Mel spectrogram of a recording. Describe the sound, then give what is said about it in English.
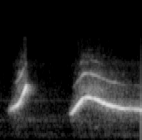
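A loud, clear two-part wolf whistle, heard alone: a short note sliding upward, a brief pause, then a longer note that rises and slowly falls away. “this wolf whistle”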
